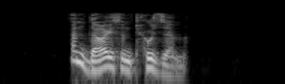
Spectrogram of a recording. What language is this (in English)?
Kabyle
